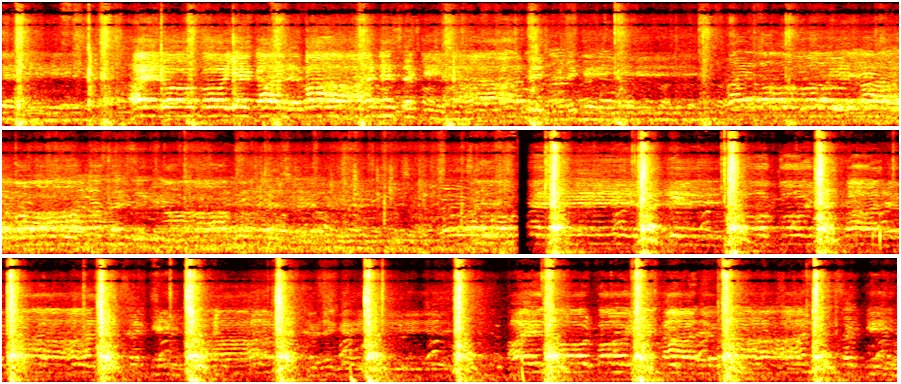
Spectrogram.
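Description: A large crowd of men chants together outdoors.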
